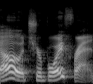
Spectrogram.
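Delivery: mocking, snide, sarcastic tone. Imagining a man being a sarcastic jerk about a boyfriend: mock-sarcastic tone. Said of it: "being a sarcastic jerk and being like".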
